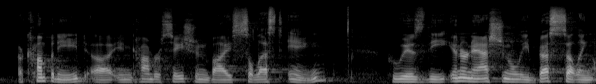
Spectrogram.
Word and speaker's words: Ng: It's pronounced Ng, but I should have let you do that.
